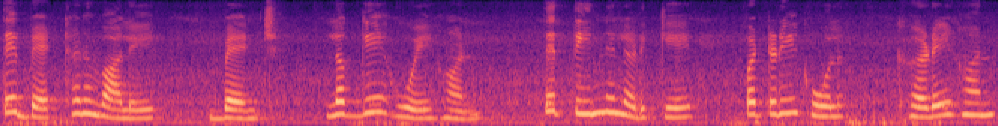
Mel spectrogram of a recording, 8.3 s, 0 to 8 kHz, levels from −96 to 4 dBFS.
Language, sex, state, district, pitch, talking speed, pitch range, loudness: Punjabi, female, Punjab, Kapurthala, 245 Hz, 100 wpm, 200-295 Hz, -16 LUFS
